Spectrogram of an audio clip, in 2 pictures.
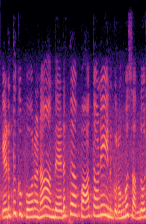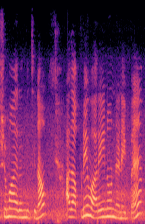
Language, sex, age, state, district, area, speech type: Tamil, female, 18-30, Tamil Nadu, Tiruvannamalai, urban, spontaneous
